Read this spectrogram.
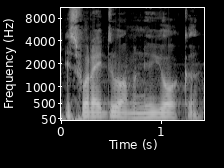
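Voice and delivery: New York accent, dropped final R. Shown as a demonstration. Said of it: "you just did New York".

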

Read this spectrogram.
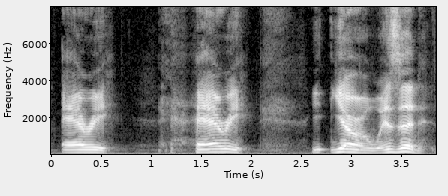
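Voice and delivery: mock Boston accent, dropped R in wizard. Shown as a demonstration. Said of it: "how to do a Boston accent".

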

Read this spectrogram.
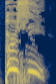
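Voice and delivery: high, loud cry of a name; urgent call. A narrator's reading. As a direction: shout to your friend across a distance. Rachel calls out to warn Percy.

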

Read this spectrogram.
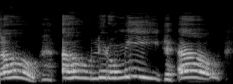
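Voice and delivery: high, squeaky mock moans. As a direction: moan it in a high cartoon squeak. Cartman voiced moaning.

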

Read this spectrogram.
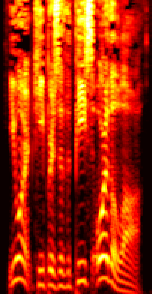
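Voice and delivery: defiant shout. Acted. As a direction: throw the accusation in their faces. Protester confronting officers.

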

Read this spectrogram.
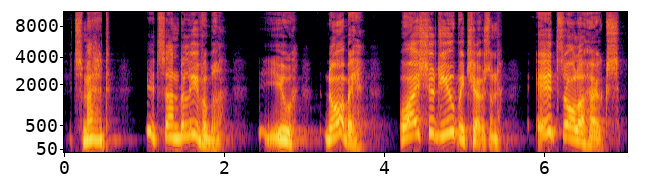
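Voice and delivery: put-on agitated young assistant. A narrator's reading. Hugh's agitated lines.

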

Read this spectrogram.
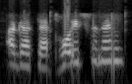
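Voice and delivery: high-pitched comic hustler voice; tag-along seller. Acted. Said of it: "two of the characters are just guys who stand".

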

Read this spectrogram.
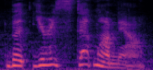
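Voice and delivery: heated reproach; voice rising. A narrator's reading. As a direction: press the point with rising voice. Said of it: "her voice rising".

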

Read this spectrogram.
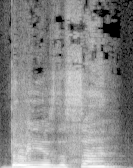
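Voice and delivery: ordinary talk

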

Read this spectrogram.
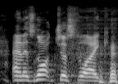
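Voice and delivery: usual speaking voice

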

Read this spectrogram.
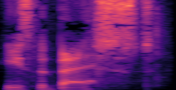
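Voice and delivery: normal talking voice

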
